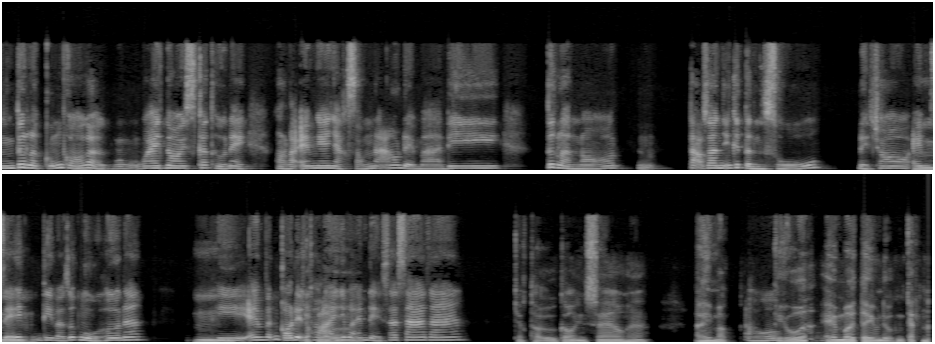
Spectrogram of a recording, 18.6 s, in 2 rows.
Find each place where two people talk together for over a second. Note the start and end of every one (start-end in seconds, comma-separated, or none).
none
